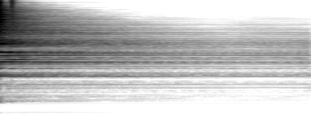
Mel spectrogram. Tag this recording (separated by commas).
Cymbal, Musical instrument, Music, Percussion, Hi-hat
